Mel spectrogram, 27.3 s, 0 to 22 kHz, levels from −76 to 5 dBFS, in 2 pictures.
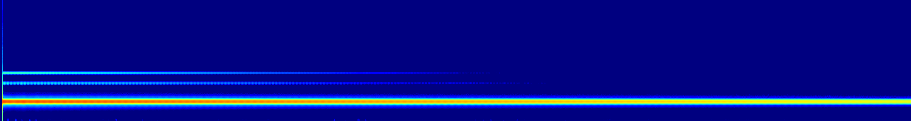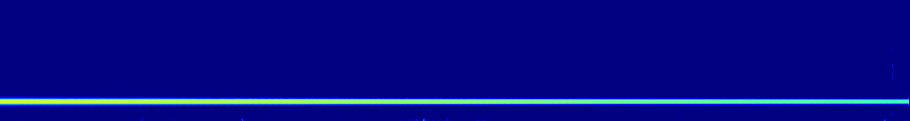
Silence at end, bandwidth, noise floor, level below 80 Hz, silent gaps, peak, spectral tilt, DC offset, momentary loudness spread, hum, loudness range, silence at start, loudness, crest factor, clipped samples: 0 s; 2 kHz; -43 dBFS; -76 dBFS; none; -8 dBFS; 3.5 dB/octave; under 0.1%; 24 LU; none; 23 LU; 0 s; -20 LUFS; 14 dB; under 0.1%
